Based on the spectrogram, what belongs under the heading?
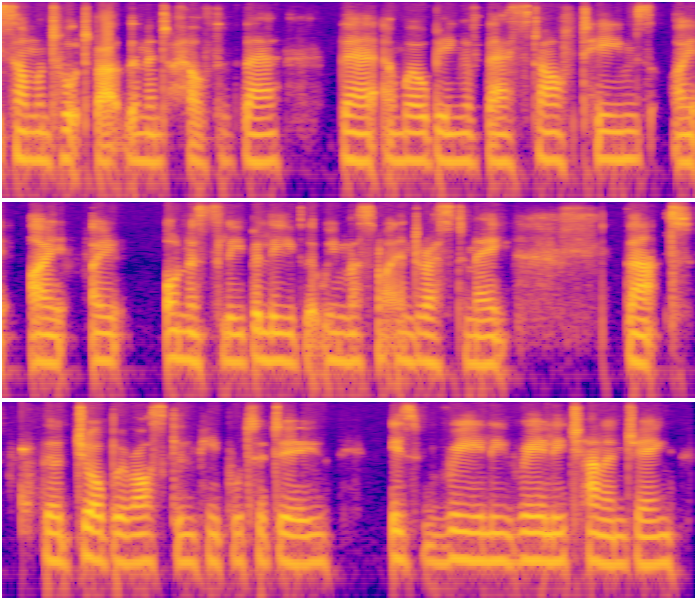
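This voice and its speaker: A woman's voice: deep voice, darkish tone, dry recording. A woman presenting at an online learning event, answering questions earnestly and candidly. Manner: earnest, candid, emphatic about staff and families. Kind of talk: webinar presentation and Q&A. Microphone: video call. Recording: dull, dry lo-fi call audio.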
